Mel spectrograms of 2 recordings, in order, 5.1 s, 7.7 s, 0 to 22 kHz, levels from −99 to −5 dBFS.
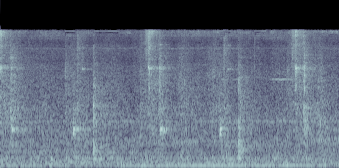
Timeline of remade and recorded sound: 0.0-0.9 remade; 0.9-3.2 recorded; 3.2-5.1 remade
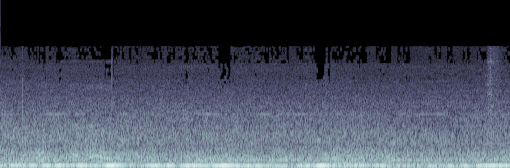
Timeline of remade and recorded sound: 0.0-7.7 recorded

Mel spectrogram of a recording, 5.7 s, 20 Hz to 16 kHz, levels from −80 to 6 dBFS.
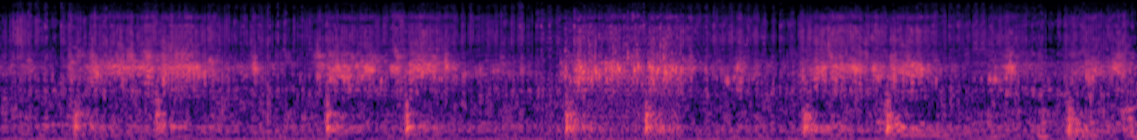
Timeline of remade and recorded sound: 0.0-2.7 remade; 2.7-3.4 recorded; 3.4-5.7 remade

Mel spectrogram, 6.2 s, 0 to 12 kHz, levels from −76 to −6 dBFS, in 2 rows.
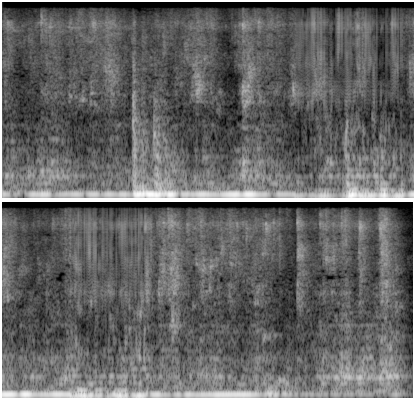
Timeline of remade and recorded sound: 0.0-2.2 recorded; 2.2-3.0 remade; 3.0-3.6 recorded; 3.6-4.2 remade; 4.2-6.2 recorded

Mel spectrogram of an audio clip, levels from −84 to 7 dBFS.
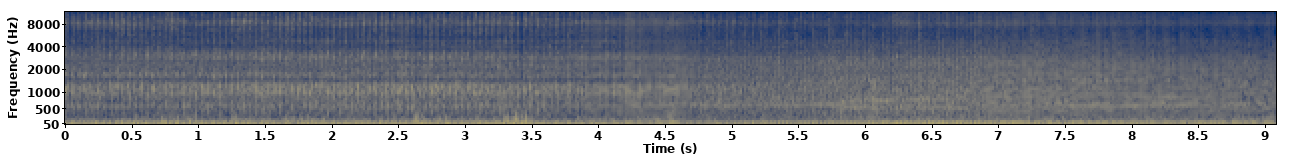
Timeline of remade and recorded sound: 0.0-3.9 recorded; 3.9-4.7 remade; 4.7-6.9 recorded; 6.9-9.1 remade

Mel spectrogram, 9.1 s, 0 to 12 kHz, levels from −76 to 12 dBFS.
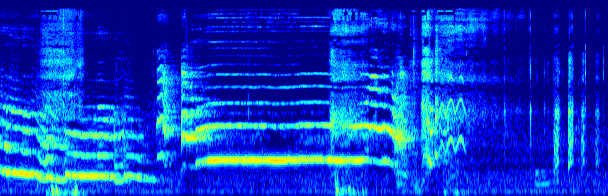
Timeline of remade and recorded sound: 0.0-1.6 recorded; 1.6-2.2 remade; 2.2-3.7 recorded; 3.7-4.5 remade; 4.5-5.2 recorded; 5.2-6.1 remade; 6.1-9.1 recorded

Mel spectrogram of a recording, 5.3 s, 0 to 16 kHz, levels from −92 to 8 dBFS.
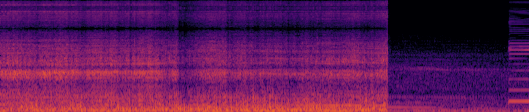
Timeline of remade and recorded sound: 0.0-0.8 remade; 0.8-5.3 recorded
